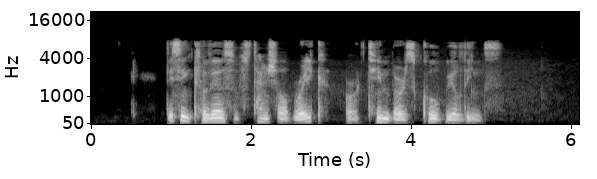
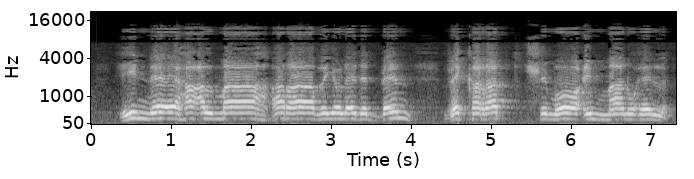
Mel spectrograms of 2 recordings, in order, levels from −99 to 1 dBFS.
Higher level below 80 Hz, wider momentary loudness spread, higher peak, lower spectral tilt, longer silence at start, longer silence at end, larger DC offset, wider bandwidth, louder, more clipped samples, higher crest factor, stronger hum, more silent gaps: second, -58 dBFS vs -52 dBFS; first, 12 LU vs 7 LU; about the same, -4 dBFS vs -4 dBFS; about the same, -4.5 dB/octave vs -5 dB/octave; first, 0.95 s vs 0.35 s; first, 1 s vs 0.1 s; neither; second, 8.4 kHz vs 13 kHz; second, -20 LUFS vs -16 LUFS; neither; about the same, 18 dB vs 14 dB; neither; neither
